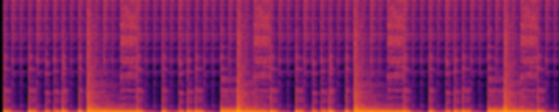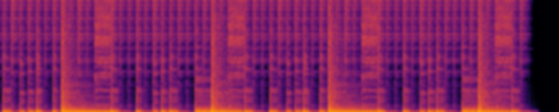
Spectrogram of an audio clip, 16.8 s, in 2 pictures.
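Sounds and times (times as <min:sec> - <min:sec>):
funk music: 0:00.1 - 0:16.3.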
